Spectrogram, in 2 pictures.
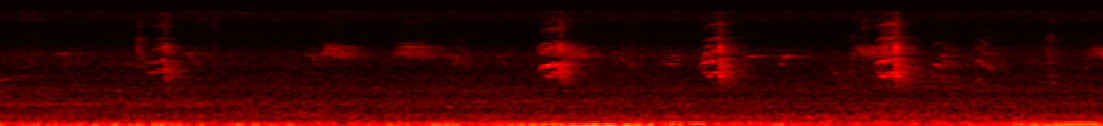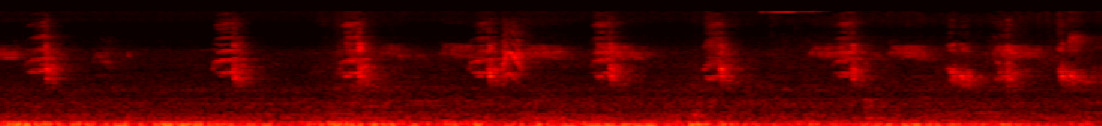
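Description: A bird's short, sharp chirps, repeated irregularly about one or two a second, over a steady low rumble.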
